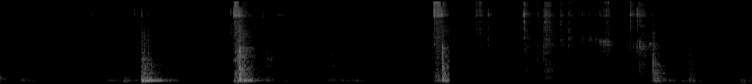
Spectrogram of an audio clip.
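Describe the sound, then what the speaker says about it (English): A knife slicing an onion in half and trimming its ends on a board, heard as a few quiet, crisp cuts and crunches with short pauses, close by and without talk. "So the best thing to do with an onion, to cut it in half, cut the ends"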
